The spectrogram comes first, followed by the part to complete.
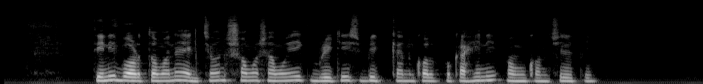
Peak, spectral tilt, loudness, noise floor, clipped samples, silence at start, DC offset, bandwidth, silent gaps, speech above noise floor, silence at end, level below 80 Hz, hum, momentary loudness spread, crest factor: -6 dBFS; -8.5 dB/octave; -24 LUFS; -62 dBFS; under 0.1%; 0.95 s; under 0.1%; 9.2 kHz; none; 39 dB; 1.05 s; -54 dBFS; none; 9 LU; 20 dB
